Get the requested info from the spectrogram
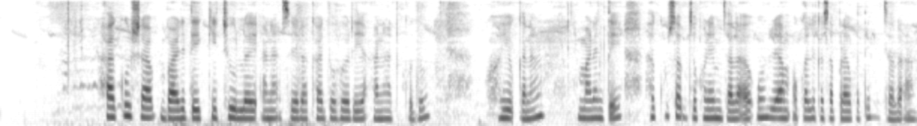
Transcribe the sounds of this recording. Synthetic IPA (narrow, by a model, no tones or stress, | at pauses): hakusab̚baɽɛt̪ɛkit͡ʃʰuləjʔanaʔsɛɾakʰad̪ɔɦɔɾɛjaʔanaʈkɔd̪ɔ | hɔjuʔkanamaɽəŋt̪ɛhakusab̚d͡ʒɔkʰɔnɛmd͡ʒala̰ʔa̰ʔunɾɛamɔkalɛkasapɽawkat̪ɛd͡ʒala̰ʔa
